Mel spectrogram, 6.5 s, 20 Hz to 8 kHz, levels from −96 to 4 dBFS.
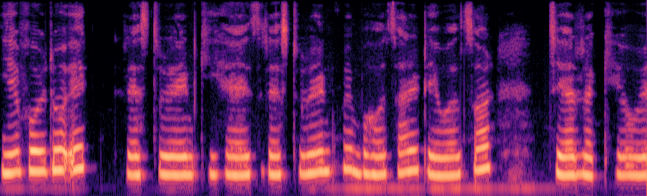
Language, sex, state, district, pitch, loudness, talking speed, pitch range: Hindi, male, Jharkhand, Ranchi, 250 Hz, -14 LUFS, 150 wpm, 245-285 Hz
